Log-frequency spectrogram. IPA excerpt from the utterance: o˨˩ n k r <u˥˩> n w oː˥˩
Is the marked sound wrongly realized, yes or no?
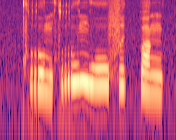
no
